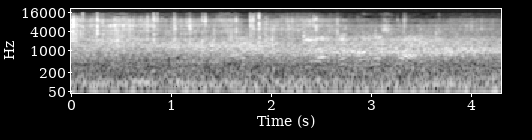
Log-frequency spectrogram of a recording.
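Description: Steady outdoor background noise with a low rumble, and faint voices talking in the distance about halfway through.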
